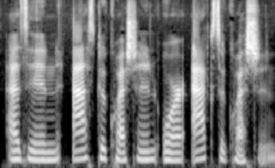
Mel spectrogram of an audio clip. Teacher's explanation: So you get the two sounds switching places. Linguists call this process metathesis, where two sounds switch places. But people think it's that ask became ax, but actually ax became ask.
